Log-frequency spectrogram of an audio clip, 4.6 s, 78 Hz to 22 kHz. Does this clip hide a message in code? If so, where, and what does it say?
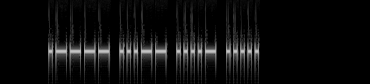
Yes: Morse code from 0.6 to 3.2 s, heard as a keyed tone, about 27 wpm, 700 Hz. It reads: 1345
